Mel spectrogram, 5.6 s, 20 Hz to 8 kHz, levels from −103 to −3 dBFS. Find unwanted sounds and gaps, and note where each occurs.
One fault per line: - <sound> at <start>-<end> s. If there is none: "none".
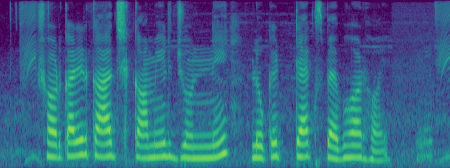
- laugh at 5.2-5.4 s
